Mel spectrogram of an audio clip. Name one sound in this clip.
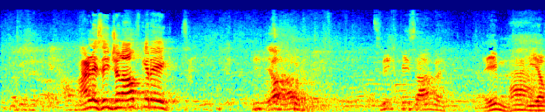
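Young men laugh together.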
